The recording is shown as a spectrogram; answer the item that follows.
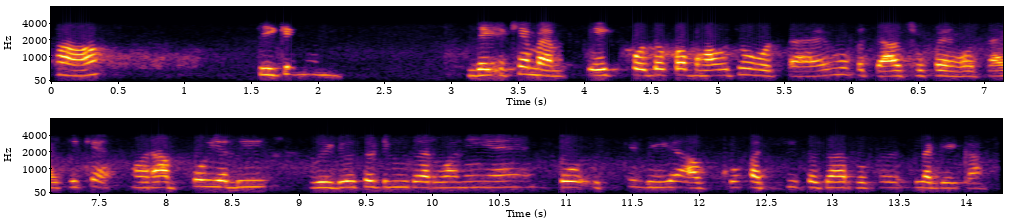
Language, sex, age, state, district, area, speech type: Hindi, female, 18-30, Madhya Pradesh, Harda, urban, conversation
